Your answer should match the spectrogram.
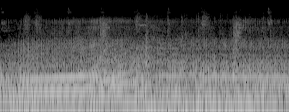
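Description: Car engine driven hard in the BeamNG driving game with a manual transmission, a loud, steady engine drone with rising and falling revs and a brief shift dip, continuous and close throughout.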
